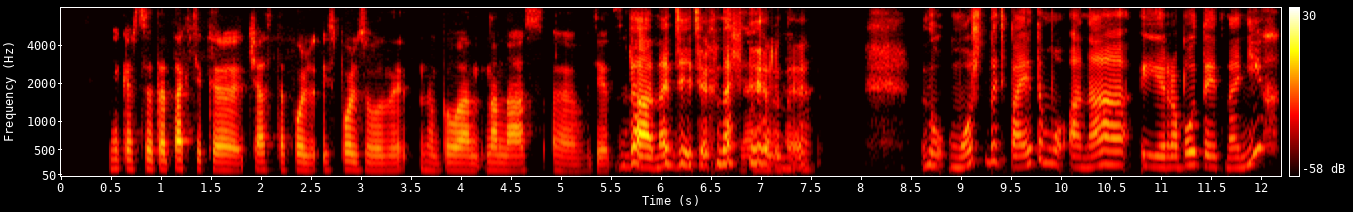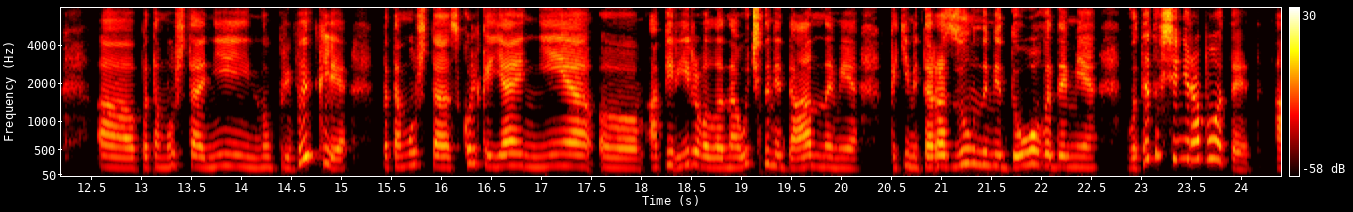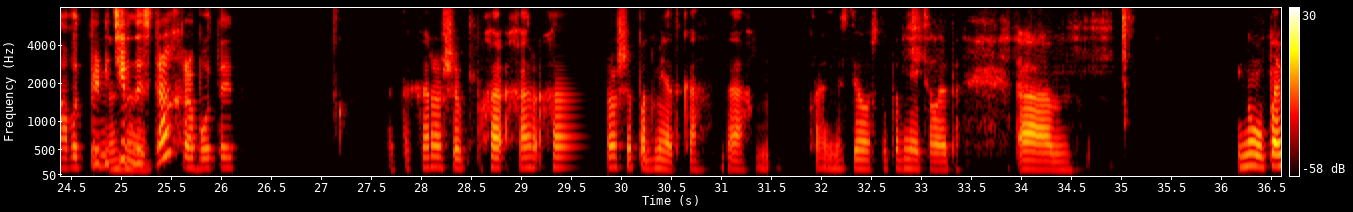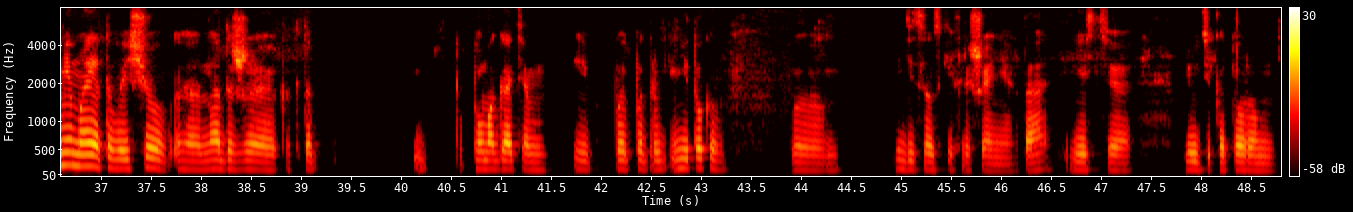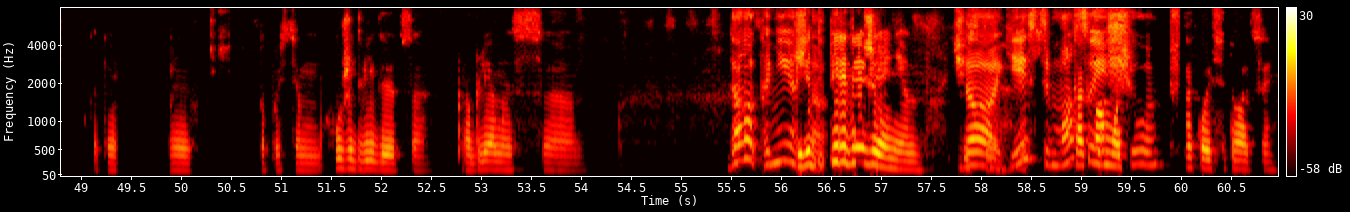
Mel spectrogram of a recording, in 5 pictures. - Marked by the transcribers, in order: other background noise; laughing while speaking: "наверное"; chuckle; tapping; distorted speech
- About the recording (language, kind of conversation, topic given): Russian, podcast, Как поддерживать родителей в старости и в трудные моменты?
